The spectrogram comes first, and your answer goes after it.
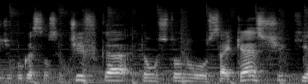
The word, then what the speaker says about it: SciCast: Se chama SciCast. SciCast se escreve SCI-Cast, né? O SCI é de Science, então é o Sci, né? Sci-Fi, por exemplo, é o SciCast.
